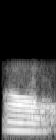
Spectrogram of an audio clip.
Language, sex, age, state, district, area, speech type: Assamese, female, 18-30, Assam, Golaghat, rural, conversation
